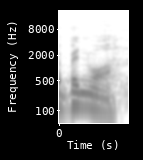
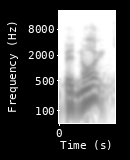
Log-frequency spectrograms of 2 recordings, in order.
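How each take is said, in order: First: Benoit said "ben-WAH", silent t; French pronunciation. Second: Benoit said "ben-OYT", final t sounded; anglicized pronunciation. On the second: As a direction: say Benoit as spelled, rhyming with "exploit". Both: Shown as a demonstration. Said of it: "is it Benoit or Benoit?".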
